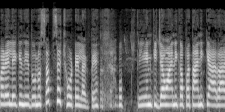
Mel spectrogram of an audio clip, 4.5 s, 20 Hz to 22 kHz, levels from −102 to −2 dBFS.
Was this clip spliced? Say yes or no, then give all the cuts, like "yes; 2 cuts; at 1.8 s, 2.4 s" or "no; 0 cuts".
yes; 1 cut; at 2.5 s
